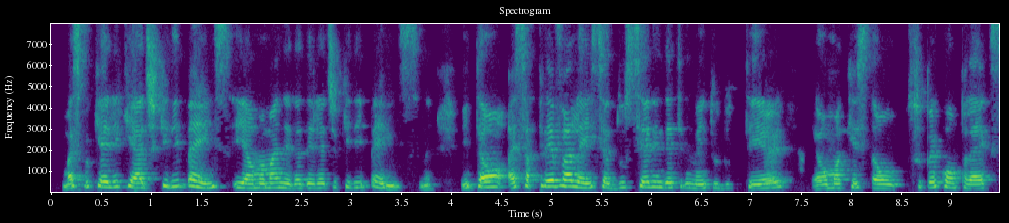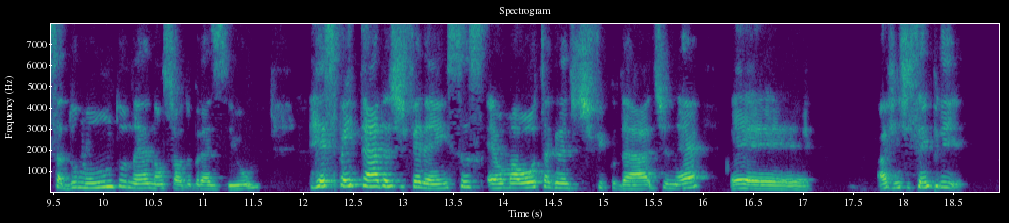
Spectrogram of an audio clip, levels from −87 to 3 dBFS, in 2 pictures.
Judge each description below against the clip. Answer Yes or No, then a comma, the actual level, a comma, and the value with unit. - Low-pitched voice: No, high, 235 Hz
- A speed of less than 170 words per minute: Yes, average, 150 wpm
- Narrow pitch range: No, average, 5.3 semitones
